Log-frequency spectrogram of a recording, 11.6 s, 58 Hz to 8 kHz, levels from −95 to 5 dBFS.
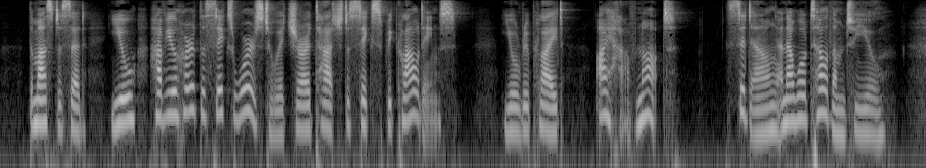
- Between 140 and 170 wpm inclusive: Yes, average, 160 wpm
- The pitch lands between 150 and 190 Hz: No, high, 210 Hz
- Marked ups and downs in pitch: Yes, wide, 7.4 semitones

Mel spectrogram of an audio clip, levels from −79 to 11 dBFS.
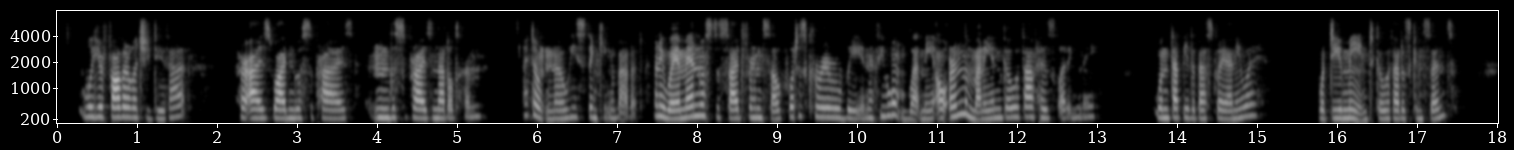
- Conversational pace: No, fast, 225 wpm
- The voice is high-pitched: Yes, high, 230 Hz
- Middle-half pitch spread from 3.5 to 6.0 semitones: No, narrow, 2.5 semitones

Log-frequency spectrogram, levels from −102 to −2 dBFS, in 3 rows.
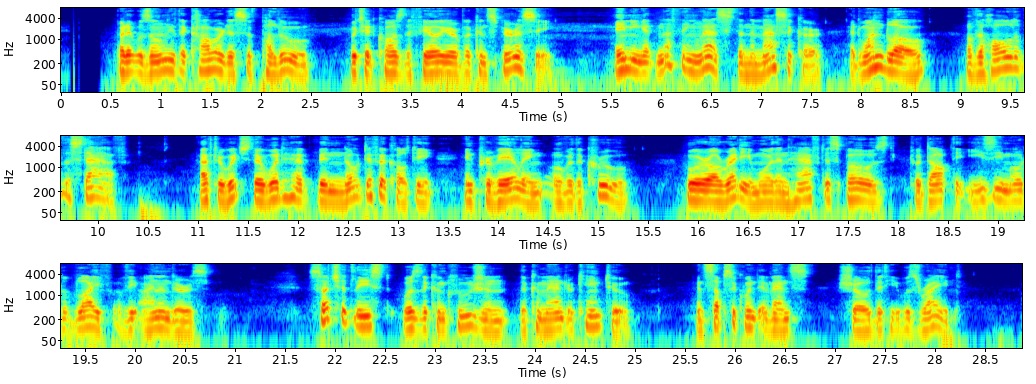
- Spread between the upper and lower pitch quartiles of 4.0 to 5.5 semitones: No, average, 3.2 semitones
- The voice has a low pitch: Yes, low, 110 Hz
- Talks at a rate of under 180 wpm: Yes, average, 165 wpm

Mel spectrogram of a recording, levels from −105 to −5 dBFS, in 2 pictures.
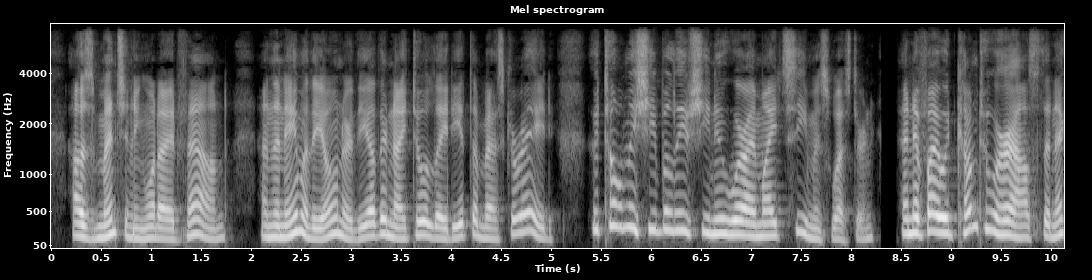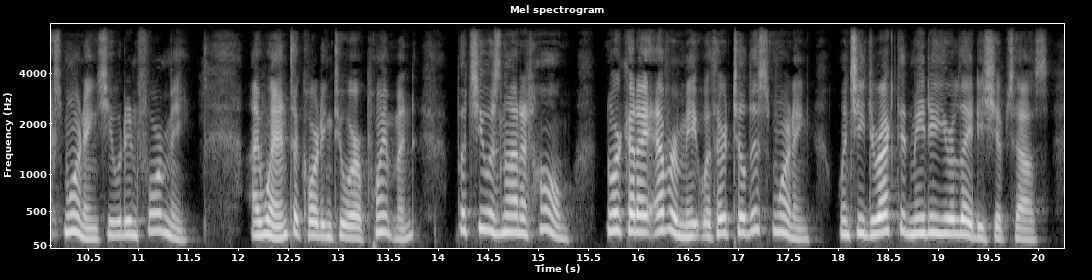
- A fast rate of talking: Yes, fast, 235 wpm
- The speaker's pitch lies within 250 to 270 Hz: No, medium, 185 Hz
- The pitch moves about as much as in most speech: No, wide, 6.5 semitones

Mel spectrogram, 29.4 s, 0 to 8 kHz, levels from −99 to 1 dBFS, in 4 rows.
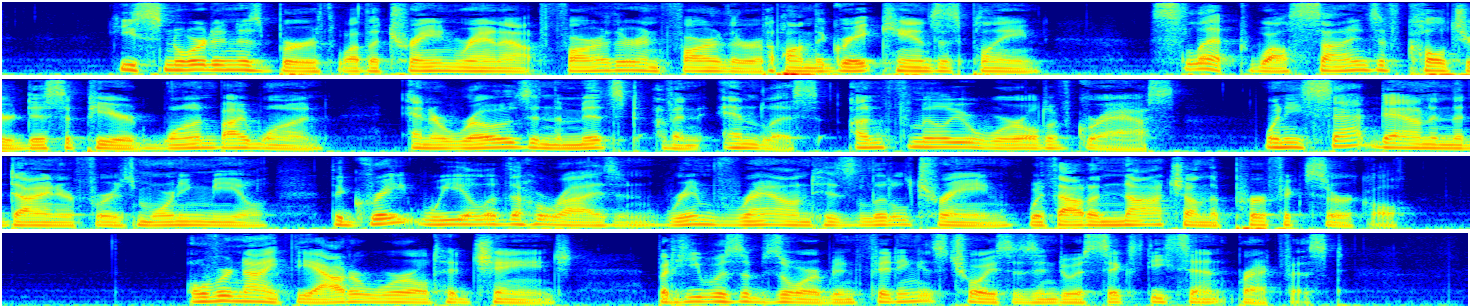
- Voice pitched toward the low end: Yes, low, 110 Hz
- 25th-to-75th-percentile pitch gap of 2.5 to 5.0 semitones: Yes, average, 3.7 semitones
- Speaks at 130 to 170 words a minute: No, average, 180 wpm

